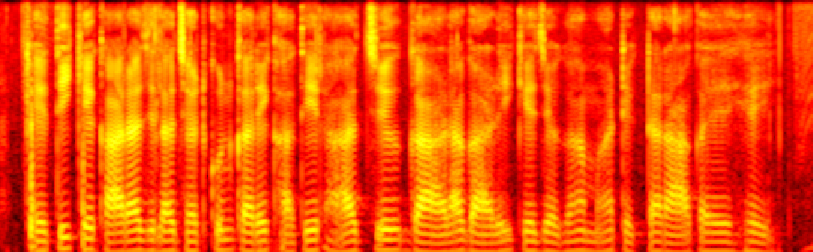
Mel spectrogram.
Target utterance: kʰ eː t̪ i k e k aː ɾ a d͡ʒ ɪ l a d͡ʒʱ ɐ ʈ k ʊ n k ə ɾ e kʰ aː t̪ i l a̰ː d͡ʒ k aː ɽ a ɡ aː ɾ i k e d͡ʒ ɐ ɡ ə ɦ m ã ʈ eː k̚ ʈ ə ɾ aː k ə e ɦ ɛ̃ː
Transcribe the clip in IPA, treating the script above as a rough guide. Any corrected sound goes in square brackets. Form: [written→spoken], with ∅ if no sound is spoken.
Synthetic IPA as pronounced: kʰ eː t̪ i k e k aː ɾ a d͡ʒ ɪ l a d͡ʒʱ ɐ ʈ k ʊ n k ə ɾ e kʰ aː t̪ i [l→ɾ] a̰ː d͡ʒ [k→ɡ] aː ɽ a ɡ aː [ɾ→ɽ] i k e d͡ʒ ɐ ɡ ə ɦ m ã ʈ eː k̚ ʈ ə ɾ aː [k→ɡ] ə e ɦ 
